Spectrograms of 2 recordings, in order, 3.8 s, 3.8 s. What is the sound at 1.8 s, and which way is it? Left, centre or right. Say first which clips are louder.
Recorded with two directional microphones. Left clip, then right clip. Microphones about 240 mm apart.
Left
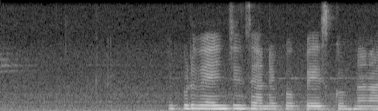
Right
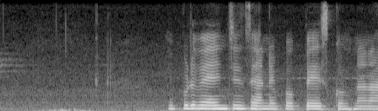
A woman's voice: right 6 dB; right.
